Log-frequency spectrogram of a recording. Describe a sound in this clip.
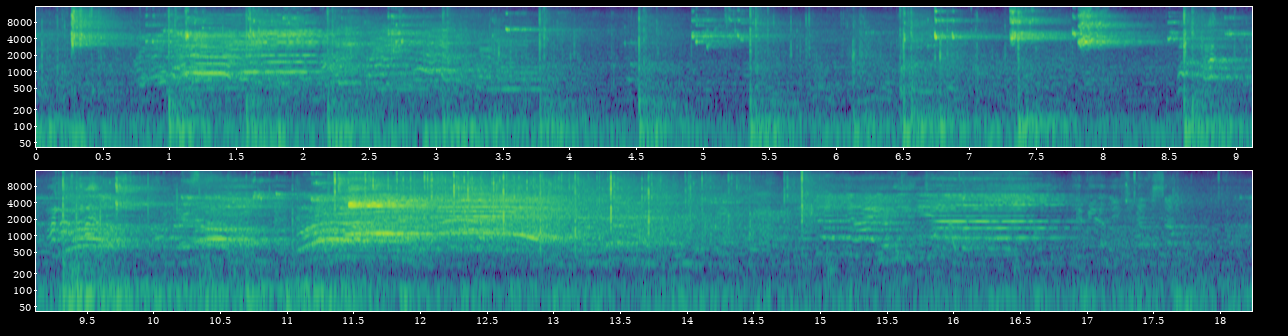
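Sneakers squeal sharply on a hard court floor.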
